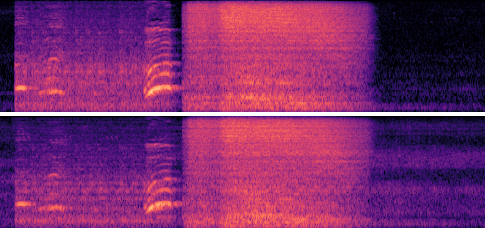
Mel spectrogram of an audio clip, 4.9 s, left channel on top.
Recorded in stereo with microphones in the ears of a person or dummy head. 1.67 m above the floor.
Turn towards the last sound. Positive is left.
turn(degrees=45)  # may be behind; listen again after turning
